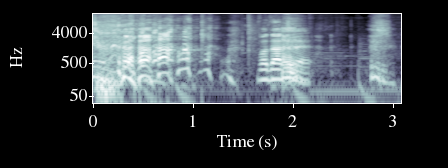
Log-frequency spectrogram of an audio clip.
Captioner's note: all laugh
